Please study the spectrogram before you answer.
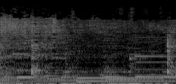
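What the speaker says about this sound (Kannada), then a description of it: "ಈರುಳ್ಳಿ 1 ನಿಮಿಷ ಫ್ರೈ ಮಾಡೋಣ ಹಸಿ ವಾಸನೆ ಹೋಗೋವರೆಗೆ." Onions and curry leaves frying in a pan for beetroot curry, a soft steady sizzle with a few light clinks of a spoon stirring.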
